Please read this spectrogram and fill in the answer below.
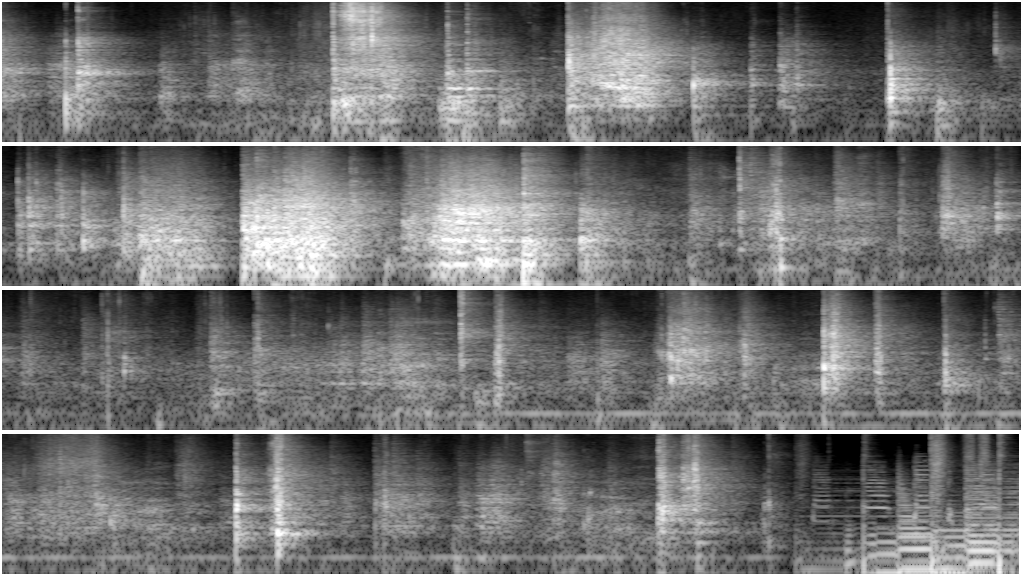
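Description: Steel plastering trowel scraping and swishing across wet skim plaster in irregular strokes. The trowel knocks and scrapes on the hawk between strokes.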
